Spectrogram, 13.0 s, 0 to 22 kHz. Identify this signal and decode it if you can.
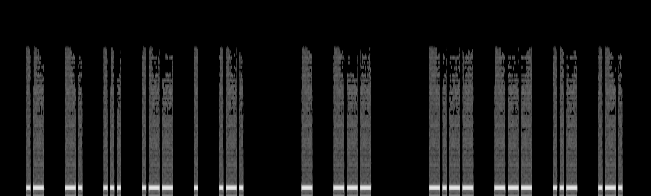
Morse code, heard as a keyed tone, about 18 wpm, spaced as for 12 wpm, 1000 Hz. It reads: ANSWER TO YOUR
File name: qotdfiles / 12wpm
